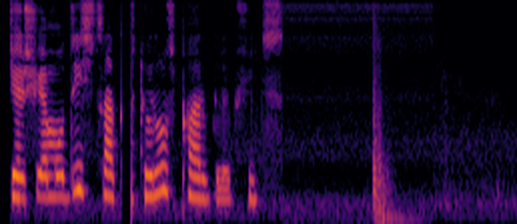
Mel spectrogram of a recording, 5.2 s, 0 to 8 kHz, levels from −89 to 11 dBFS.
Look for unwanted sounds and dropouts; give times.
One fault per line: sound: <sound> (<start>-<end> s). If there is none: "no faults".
sound: dropout (1.2-1.3 s)
sound: thud (3.7-4.2 s)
